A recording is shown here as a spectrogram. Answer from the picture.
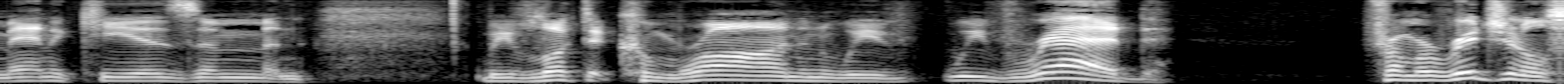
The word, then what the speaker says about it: Qumran: We've looked at portions from the Dead Sea Scrolls from Qumran, which is how it's pronounced, Qumran, yes.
